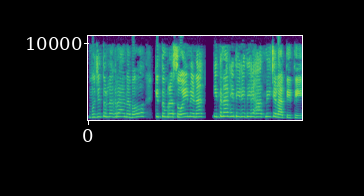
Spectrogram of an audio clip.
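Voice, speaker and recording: A woman's voice: extremely high pitch, steady tone, a little fast, darkish tone. A woman voicing a fussy old mother-in-law. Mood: coaxing. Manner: scolding, coaxing, repeats "bahu". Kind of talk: cartoon voice acting.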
